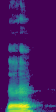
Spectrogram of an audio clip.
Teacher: the White Hmong cognate would be dev, so with a rising tone.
